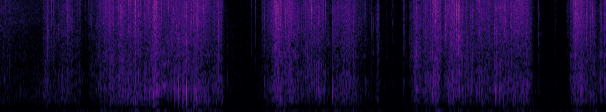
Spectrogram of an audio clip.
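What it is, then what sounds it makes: Plastic zip bag crinkled. A small, puffed-up clear plastic zip-lock bag lying on dark fabric is pressed, squeezed and crinkled with the fingers of both hands. Bright, crackling crinkles come in dense bursts with brief quiet gaps between the squeezes.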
